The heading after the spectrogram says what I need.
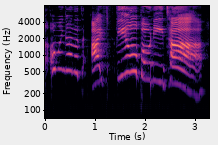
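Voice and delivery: loud, slow playful gush; excited. Real, not acted. Telling a viewer about the weekend, loud and gleeful. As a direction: savour the word with delight.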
